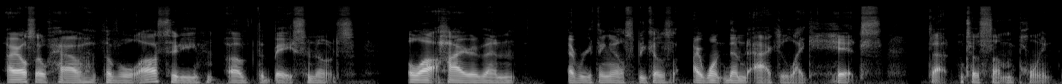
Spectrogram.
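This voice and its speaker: A man's voice: low voice, darkish tone, dry recording. A man producing music on a live stream, talking through his steps in a loose, casual way with lots of fillers. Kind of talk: live-stream beat-making walkthrough.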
